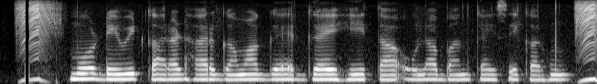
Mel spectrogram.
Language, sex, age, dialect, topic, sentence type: Chhattisgarhi, female, 25-30, Eastern, banking, question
